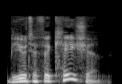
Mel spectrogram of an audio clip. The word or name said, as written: beautification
